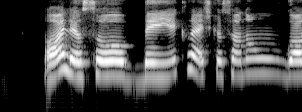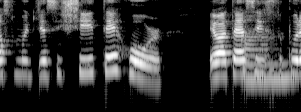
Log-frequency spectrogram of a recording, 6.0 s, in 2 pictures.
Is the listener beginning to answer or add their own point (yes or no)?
no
